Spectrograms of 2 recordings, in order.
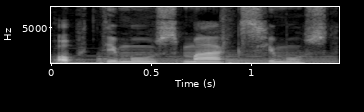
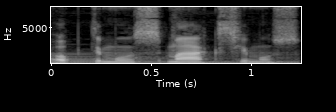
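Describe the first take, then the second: First: The middle vowel is a clear, pure vowel. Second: The middle vowel is short and indistinct. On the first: "the nice pure vowel" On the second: "it was probably very short, rather indistinct"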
